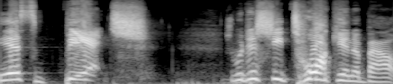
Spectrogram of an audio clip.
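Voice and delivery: put-on Long Island accent. Retelling a woman's angry video about her, imitating a Long Island accent. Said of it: "she had the best, like, Long Island accent".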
